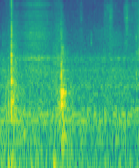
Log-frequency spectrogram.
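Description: Two short, light knocks about a second apart as miter sled parts and cardboard packing are handled on a bench, over faint room tone.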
